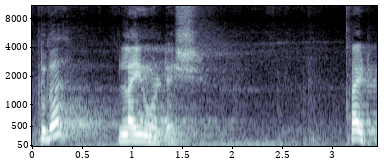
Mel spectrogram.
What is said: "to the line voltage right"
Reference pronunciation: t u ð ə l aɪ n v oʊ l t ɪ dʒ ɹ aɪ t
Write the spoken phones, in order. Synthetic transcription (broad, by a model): t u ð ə l aɪ n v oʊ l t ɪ ʃ ɹ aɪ t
